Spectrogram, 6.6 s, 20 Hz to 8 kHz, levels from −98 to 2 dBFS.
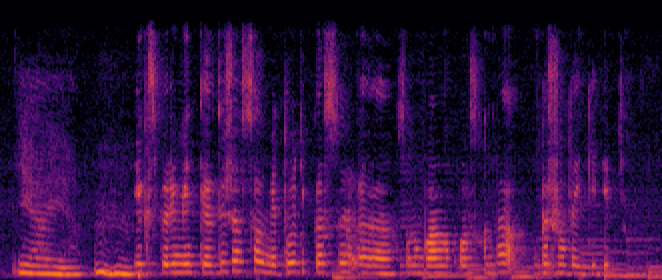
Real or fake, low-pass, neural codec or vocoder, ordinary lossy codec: fake; 7.2 kHz; vocoder, 44.1 kHz, 128 mel bands, Pupu-Vocoder; none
